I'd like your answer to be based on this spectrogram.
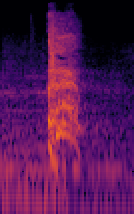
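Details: An adult woman deliberately coughs in the face of a cancer patient at a store, as seen in a viral video: a single forced, harsh cough burst made on purpose, not from illness.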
